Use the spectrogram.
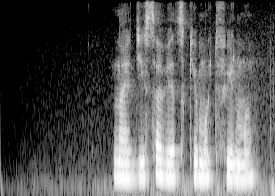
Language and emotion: Russian, neutral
